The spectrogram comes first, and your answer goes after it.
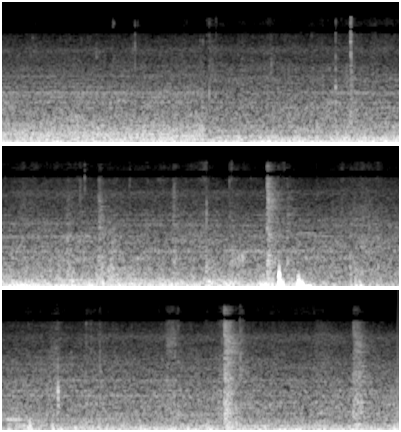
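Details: A low rumble like passing traffic and fan noise, broken by one loud thump around the middle.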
